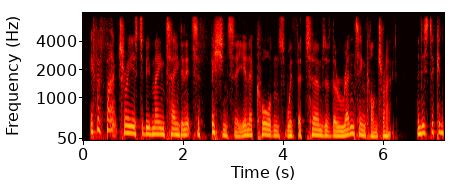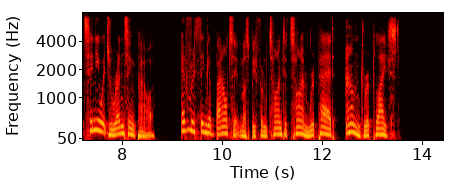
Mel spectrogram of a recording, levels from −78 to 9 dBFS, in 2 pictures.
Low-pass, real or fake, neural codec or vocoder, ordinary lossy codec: 7.2 kHz; real; none; AAC, 48 kbps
